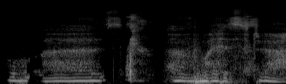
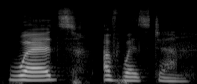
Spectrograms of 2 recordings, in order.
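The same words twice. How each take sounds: First: It is said in a sensual voice. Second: It is said in a plain voice.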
